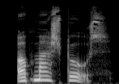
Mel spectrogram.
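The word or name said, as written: OPMARCHBÅSE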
